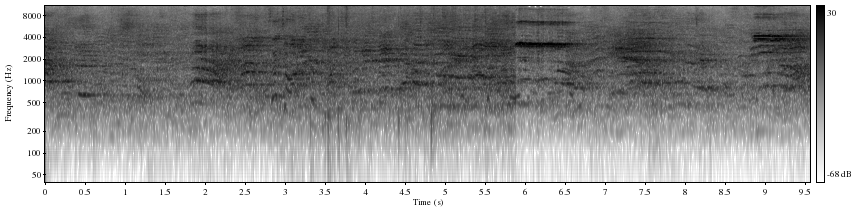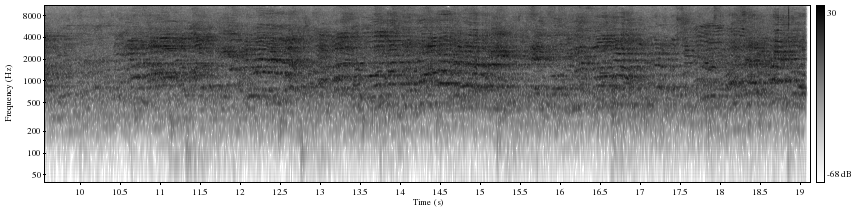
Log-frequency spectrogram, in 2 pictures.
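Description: A crowd of people talks and shouts in a large echoing hall.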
